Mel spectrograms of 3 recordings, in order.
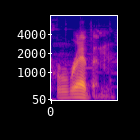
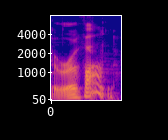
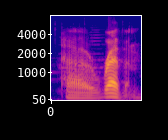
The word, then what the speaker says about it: Revan: Pronounced Revan, apparently. So that's how I was saying it, Ravan. Revan. I guess the emphasis is on the first syllable.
